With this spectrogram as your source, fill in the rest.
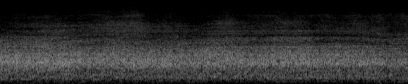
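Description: A gas torch hisses.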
